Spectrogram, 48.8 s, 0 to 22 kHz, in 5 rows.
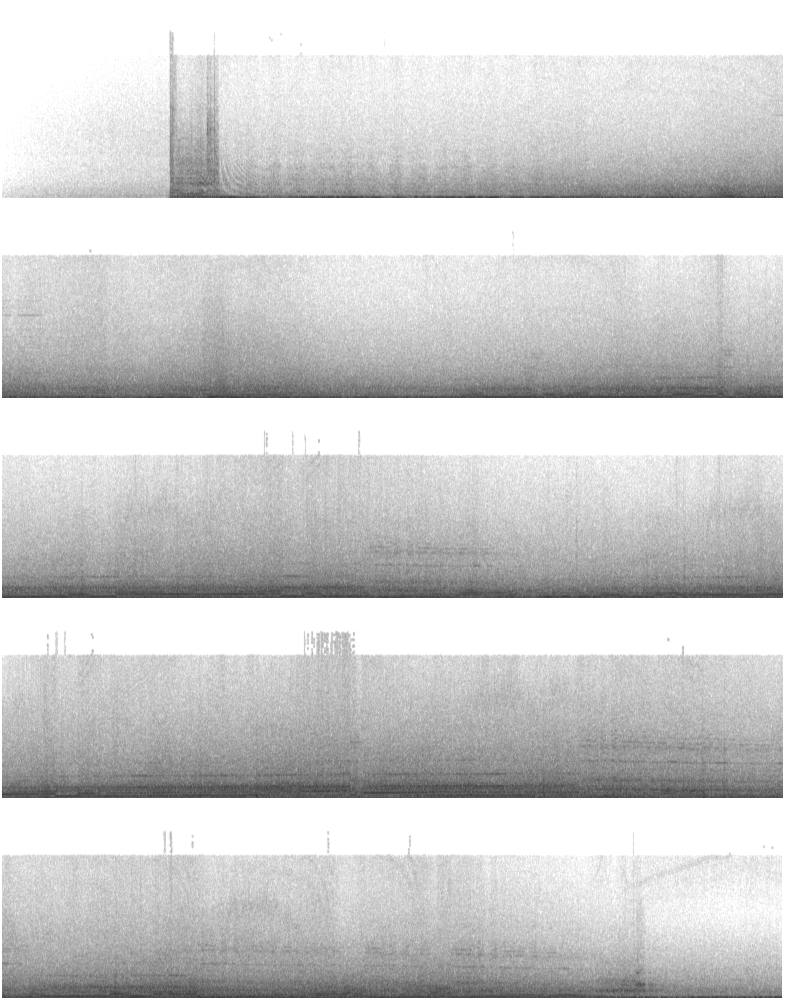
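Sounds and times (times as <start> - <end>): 
Ferrari Enzo FXX engine: 2.1 - 48.7.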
